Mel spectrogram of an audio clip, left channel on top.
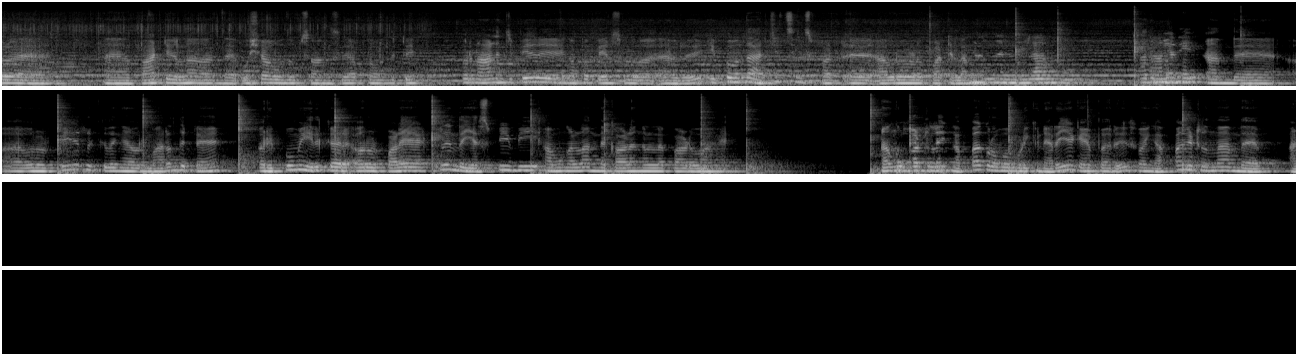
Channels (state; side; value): silent; right; digital silence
